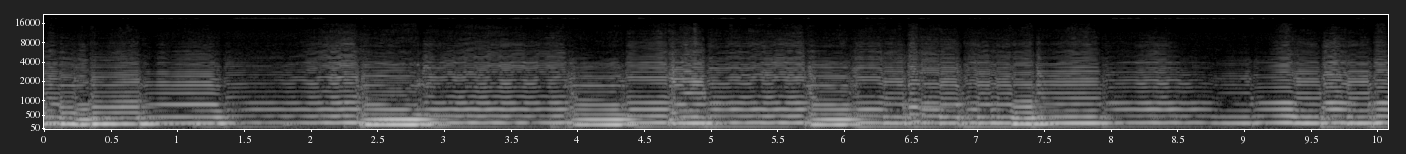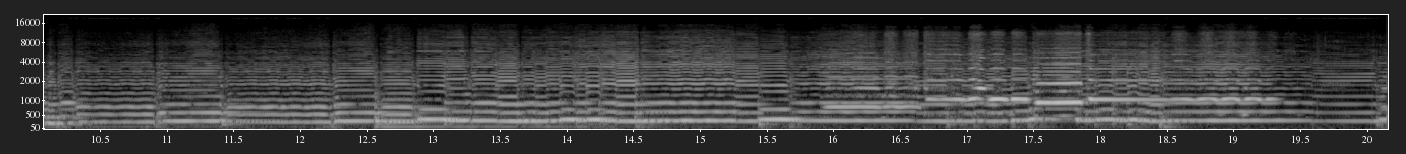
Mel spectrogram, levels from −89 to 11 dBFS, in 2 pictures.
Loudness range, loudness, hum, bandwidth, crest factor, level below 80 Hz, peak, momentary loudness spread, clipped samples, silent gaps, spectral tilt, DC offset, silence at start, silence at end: 6 LU; -25 LUFS; none; 13 kHz; 16 dB; -66 dBFS; -8 dBFS; 12 LU; under 0.1%; none; -6.5 dB/octave; under 0.1%; 0 s; 0 s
